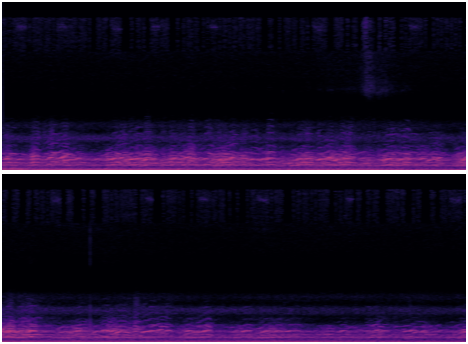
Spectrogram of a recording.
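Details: Hundreds of geese honking continuously, a dense overlapping chorus of harsh nasal calls with no pauses, over a low steady rumble.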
